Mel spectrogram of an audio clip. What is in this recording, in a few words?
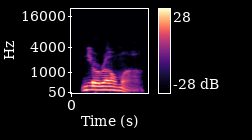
"neuroma", American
